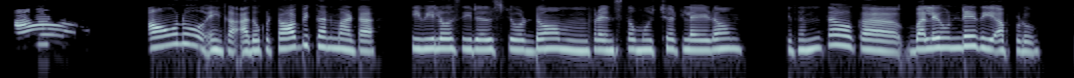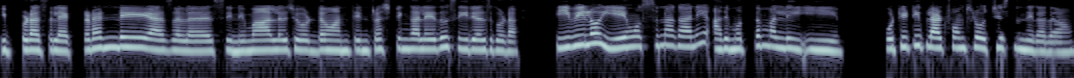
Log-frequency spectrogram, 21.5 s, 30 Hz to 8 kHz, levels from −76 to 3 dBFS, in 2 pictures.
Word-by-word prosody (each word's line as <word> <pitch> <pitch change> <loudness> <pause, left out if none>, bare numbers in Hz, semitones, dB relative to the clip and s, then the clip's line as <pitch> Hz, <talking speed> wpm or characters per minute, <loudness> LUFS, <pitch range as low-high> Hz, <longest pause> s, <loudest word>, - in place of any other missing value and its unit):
ఆ! 260 - +5 1.3
అవును. 345 +5 +2 0.3
ఇంక 215 -1 -1 0.2
అదొక 220 +3 -1
టాపిక్ 275 +4 +3
అనమాట. 245 -5 0 0.5
టీవీలో 250 0 +1 0.2
సీరియల్స్ 235 -2 -1
చూడడం, 240 +2 0 0.3
ఫ్రెండ్స్‌తో 225 +1 -2
ముచ్చట్లేయడం 230 +1 -1 0.6
ఇదంతా 240 +8 -2 0.2
ఒక 250 -3 -10 0.6
భలే 245 +2 +5
ఉండేది 265 -1 +2
అప్పుడు. 205 0 -6 0.5
ఇప్పుడసలెక్కడండి 230 +6 +1 0.3
అసల 220 -1 -2 0.4
సినిమాలు 225 +1 +1
చూడడం 225 0 0
అంత 215 0 -2
ఇంట్రెస్టింగ్‍గా 240 +2 -2
లేదు, 240 +3 +1
సీరియల్స్ 235 -1 0
కూడా. 205 -1 -3 0.4
టీవీలో 320 +7 +4 0.2
ఏం 275 - +3
వస్తున్నా 310 +3 -5
కానీ 300 +6 -1 0.2
అది 250 - 0
మొత్తం 305 +7 -4
మళ్ళీ 260 -2 0 0.2
ఈ - - +1 0.7
ఓటీటీ 285 +4 -1
ప్లాట్‍ఫామ్స్‌లో 270 0 +2
వచ్చేస్తుంది 255 -4 -2
కదా! 200 -1 -5
240 Hz, 105 wpm, -22 LUFS, 225-265 Hz, 1.3 s, ఆ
